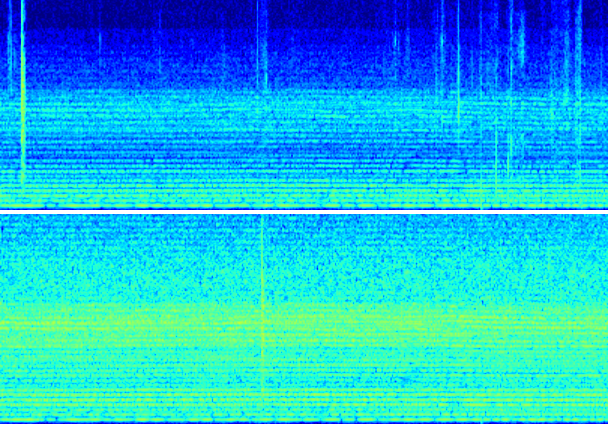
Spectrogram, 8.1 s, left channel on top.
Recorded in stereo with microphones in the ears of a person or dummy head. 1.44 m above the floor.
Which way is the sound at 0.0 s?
65° right (ahead or behind).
